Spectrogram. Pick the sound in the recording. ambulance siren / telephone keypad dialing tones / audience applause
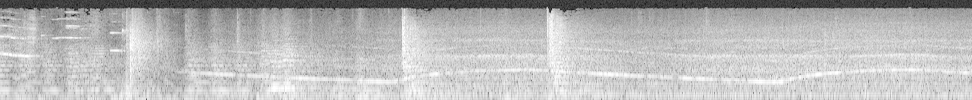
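ambulance siren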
